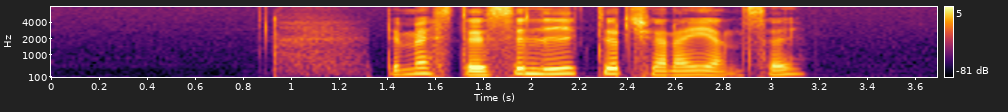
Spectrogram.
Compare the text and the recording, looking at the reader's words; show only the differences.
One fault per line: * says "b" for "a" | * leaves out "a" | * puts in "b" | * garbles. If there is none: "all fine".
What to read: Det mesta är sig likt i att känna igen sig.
all fine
